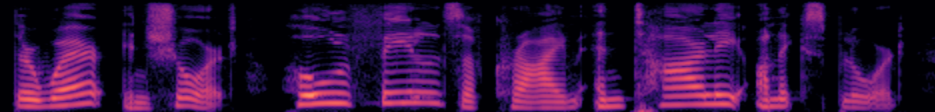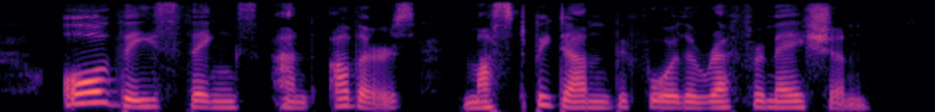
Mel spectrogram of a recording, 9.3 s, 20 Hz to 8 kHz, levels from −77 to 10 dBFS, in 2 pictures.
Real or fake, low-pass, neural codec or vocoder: real; 7.2 kHz; none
